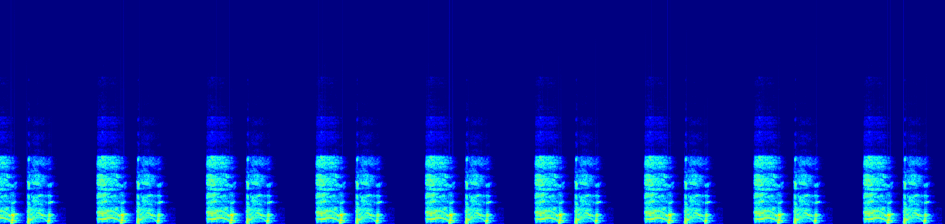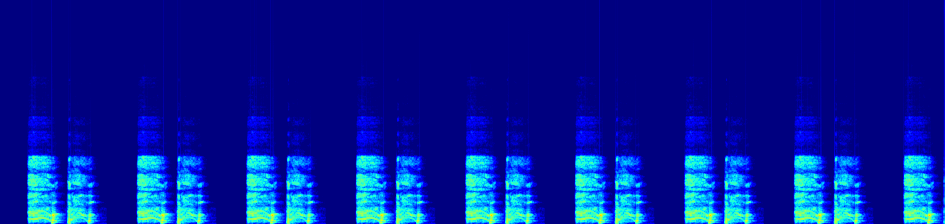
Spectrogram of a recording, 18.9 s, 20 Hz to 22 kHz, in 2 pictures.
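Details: Repeated harsh adult coughs in pairs, about 55 a minute, evenly looped; a sick cough sound effect.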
